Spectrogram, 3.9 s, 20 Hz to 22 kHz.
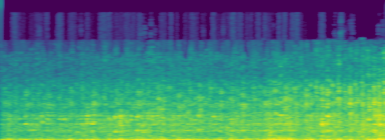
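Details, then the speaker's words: Ferguson 20 petrol/TVO four-cylinder tractor that sat in a shed about 10–15 years, first run after revival, still leaking coolant: steady, even low rumble at idle with no misses, knocks or stumbles, running cleanly; normal idle. "she's running quite cleanly right yeah let say she's a runner okay so that's it she's a runner"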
